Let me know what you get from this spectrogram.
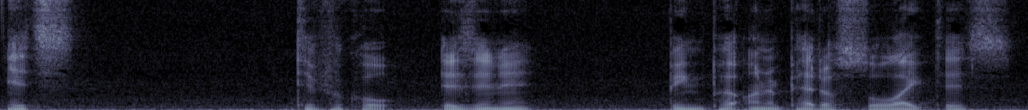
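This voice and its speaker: Over a clearly noisy ambient background comes a man acting as a theatrical male supervillain with a fairly low voice. He is soft-hearted and anxiously attached to his nemesis, speaking straight to the listener in an earnest, halting way with touches of wry banter, as in an audio roleplay. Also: fairly even intonation. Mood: tender, sincere.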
